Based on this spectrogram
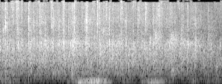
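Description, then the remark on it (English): A crowd claps steadily for the LWC hospitality team and their dinner, a dense, even wash of applause that holds at a moderate level for several seconds, softening slightly near the end. “I think they deserve a round of applause, right, for that dinner last night.”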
